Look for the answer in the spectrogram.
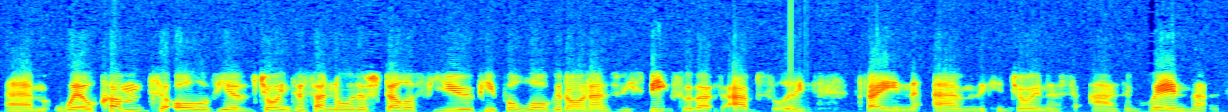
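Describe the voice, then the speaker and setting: A woman's voice: lowish voice, fairly even intonation, normal speed, no room sound. A woman hosting an online business webinar, chatty and full of fillers over a video call. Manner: chatty, many fillers and restarts. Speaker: webinar host. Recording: tinny, dry phone-like line.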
